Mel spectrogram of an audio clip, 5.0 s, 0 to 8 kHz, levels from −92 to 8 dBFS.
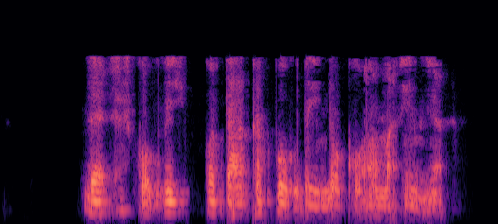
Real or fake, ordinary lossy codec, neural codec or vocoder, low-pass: fake; AAC, 16 kbps; codec, 16 kHz, 4 kbps, FreqCodec, smaller model; 7.2 kHz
